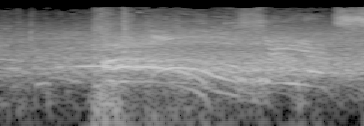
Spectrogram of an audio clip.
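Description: A wrestler slammed down in the ring with a heavy thud about half a second in, followed by a long, falling shouted "ohh" from a commentator.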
